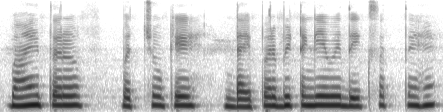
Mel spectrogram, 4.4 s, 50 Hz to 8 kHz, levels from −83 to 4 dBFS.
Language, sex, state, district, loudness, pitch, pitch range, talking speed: Hindi, female, Gujarat, Valsad, -15 LUFS, 235 Hz, 225-240 Hz, 150 wpm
